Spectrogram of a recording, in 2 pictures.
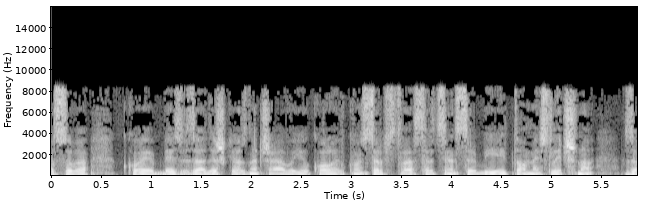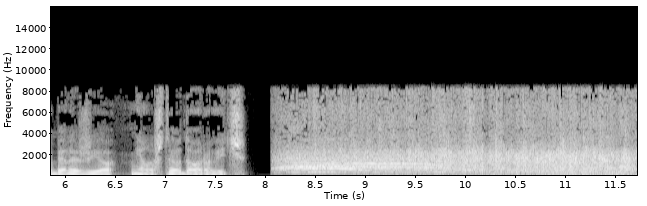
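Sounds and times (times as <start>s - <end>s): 
speech: 0.0s - 8.3s
audience applause greeting Ambassador Dezer: 8.1s - 11.7s.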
